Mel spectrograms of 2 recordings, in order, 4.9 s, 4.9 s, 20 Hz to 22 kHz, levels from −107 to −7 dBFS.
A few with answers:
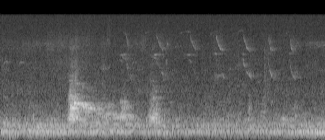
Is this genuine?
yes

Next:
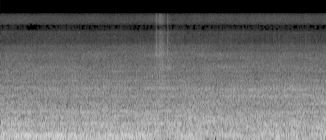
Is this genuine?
no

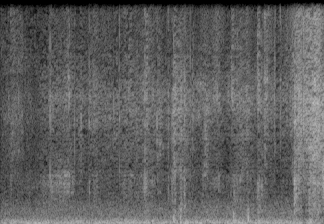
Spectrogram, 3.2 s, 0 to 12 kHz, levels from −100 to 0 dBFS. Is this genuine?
no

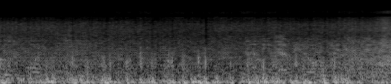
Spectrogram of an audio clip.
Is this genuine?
no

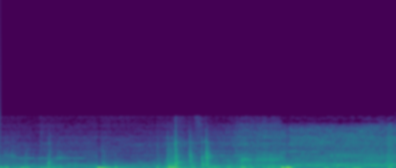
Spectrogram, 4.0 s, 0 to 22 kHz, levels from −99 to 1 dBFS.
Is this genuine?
no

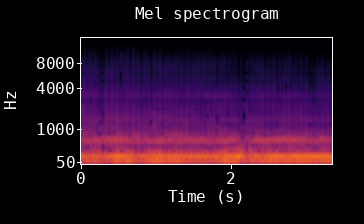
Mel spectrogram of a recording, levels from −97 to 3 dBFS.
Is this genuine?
no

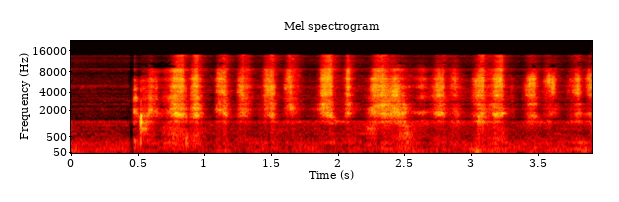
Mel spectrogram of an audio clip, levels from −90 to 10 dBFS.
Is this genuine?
no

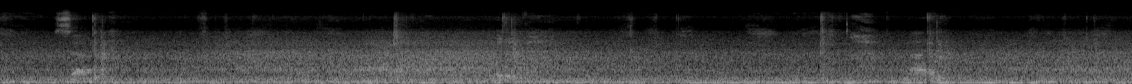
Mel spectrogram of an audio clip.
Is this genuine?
yes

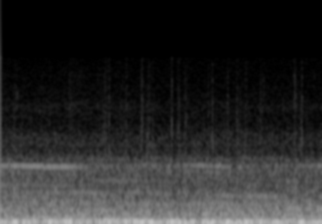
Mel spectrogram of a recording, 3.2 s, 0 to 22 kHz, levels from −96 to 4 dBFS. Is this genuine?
no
